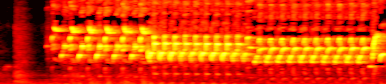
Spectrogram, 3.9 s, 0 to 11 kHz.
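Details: A goldfinch hybrid sings its classic song at night, 22 March 2020: after a short pause, a loud sustained run of rapid twittering trills, high and buzzy, shifting pitch midway and continuing for over three seconds.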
